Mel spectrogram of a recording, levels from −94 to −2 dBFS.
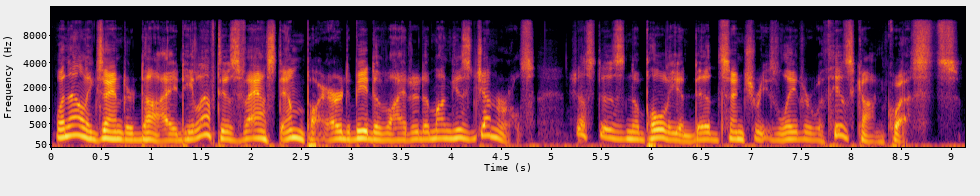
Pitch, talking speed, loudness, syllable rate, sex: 145 Hz, 150 wpm, -18 LUFS, 4.5 syllables/s, male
